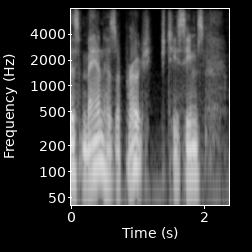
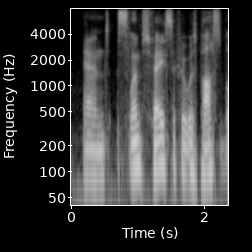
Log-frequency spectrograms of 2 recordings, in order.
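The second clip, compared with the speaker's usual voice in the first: plain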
